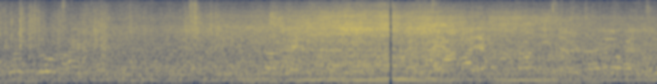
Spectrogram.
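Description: City avenue traffic: a large motor vehicle's engine running low and steady, growing loudest about halfway through, under the talk of passing pedestrians.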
